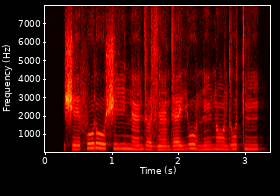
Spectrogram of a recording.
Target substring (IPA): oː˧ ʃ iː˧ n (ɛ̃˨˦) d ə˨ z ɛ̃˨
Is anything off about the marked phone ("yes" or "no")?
no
